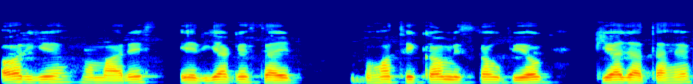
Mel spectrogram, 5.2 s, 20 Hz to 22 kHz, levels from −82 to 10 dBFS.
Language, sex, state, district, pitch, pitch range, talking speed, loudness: Sadri, male, Chhattisgarh, Jashpur, 125 Hz, 115-130 Hz, 160 wpm, -16 LUFS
